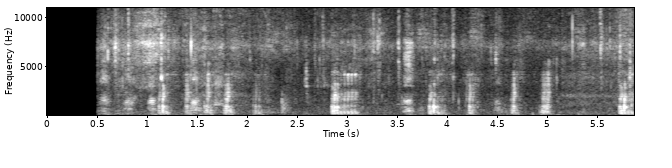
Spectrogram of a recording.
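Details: A sow and her litter of piglets on a farm eating lunch together, giving dense, rapid crackling and slurping bursts of chewing noise with occasional soft grunts throughout.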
